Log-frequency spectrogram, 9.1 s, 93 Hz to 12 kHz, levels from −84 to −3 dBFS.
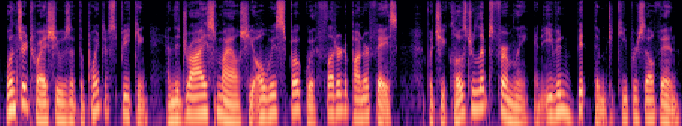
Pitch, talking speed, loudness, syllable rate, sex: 130 Hz, 235 wpm, -19 LUFS, 5.8 syllables/s, female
